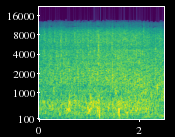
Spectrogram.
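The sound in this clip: Water rushing through roadside ditches swollen like rivers: a steady, dense, hissing flow with faint gurgles, constant in level throughout and with no voices.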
